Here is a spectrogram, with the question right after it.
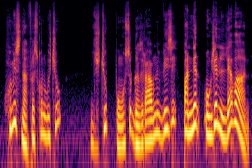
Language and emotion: Kashmiri, disgusted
